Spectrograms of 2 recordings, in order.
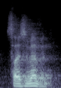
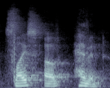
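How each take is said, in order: First: The h at the start of heaven is dropped. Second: The h at the start of heaven is pronounced. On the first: "in native speed, speech, would be pronounced something like" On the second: "usually it's actually pronounced with the H sound"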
